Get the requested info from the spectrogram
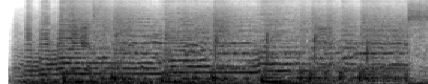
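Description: Brass band playing a tune in the street, horns holding long notes.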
